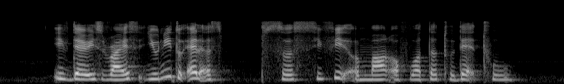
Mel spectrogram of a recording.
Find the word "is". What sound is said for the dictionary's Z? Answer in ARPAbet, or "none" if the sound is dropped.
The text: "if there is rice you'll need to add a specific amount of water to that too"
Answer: S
